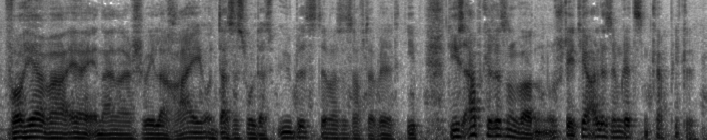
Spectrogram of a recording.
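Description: An actor playing an earnest, reflective literary editor in a naturalistic radio play, with hesitant, dryly ironic turns. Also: male voice, on the low side, expressive, a little fast, creaky, a little mellow, slight background noise. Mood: matter-of-fact. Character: earnest, musing male publishing editor visiting an author.

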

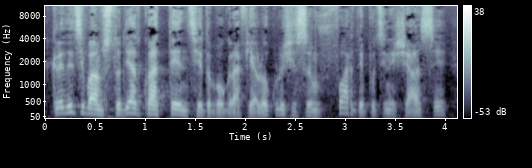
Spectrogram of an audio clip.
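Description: A man's voice: medium pitch, very animated, darkish tone, husky. An actor playing a polite but insistent police inspector, slyly ironic as he questions suspects in a radio play. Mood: pointed, accusing.

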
